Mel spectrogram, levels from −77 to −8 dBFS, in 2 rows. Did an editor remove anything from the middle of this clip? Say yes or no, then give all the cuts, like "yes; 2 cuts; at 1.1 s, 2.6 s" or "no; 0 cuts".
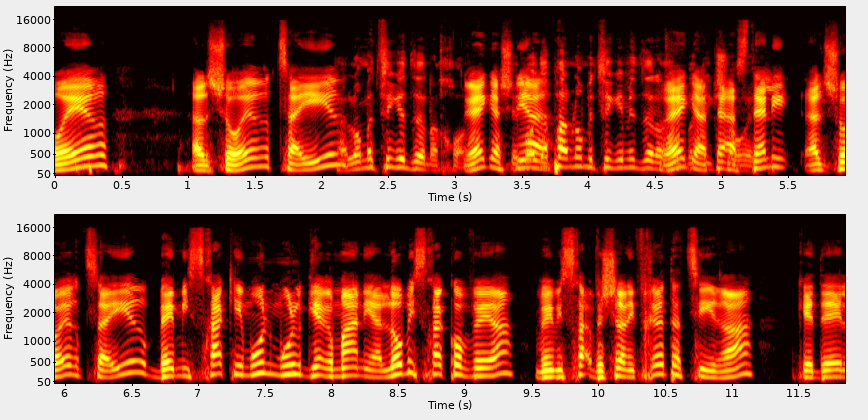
yes; 1 cut; at 9.4 s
